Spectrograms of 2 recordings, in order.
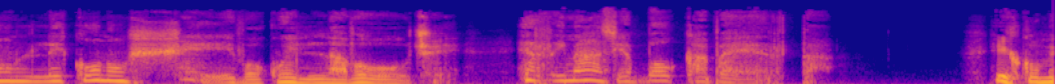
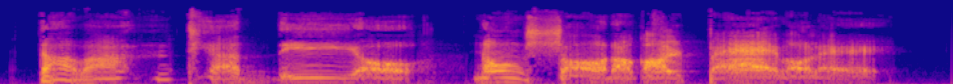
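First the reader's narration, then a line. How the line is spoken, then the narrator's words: Sudden terrible cry. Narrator (Italian): mia moglie, tutta ad un tratto, gridò con una voce terribile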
